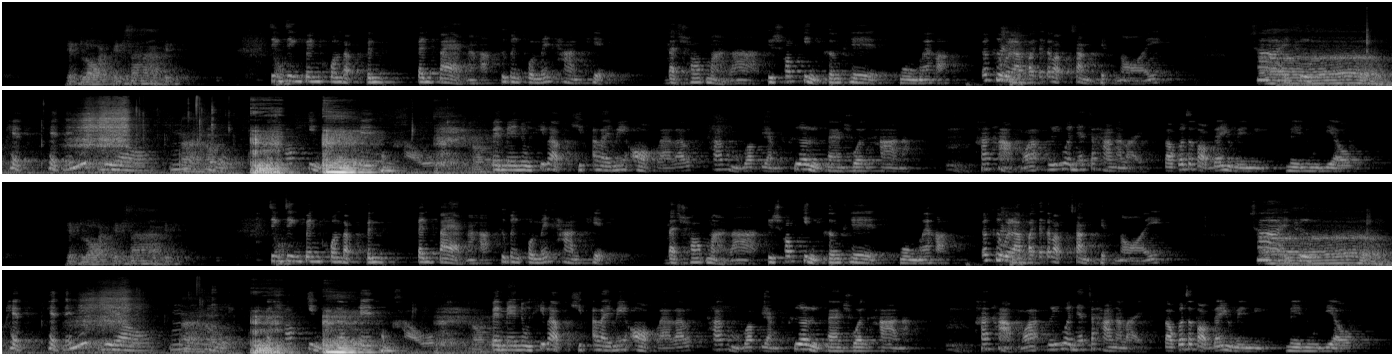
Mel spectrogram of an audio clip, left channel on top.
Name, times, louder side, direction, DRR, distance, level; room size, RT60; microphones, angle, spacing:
voice 1, 0.8-1.6 2.4-2.8 9.9-10.2 12.5-14.0 15.7-16.1 18.6-18.9 20.9-21.1 23.3-23.5, left 1 dB, 5° right, -7 dB, 6.0 m, -36 dB
voice 2, 2.7-3.8 4.2-6.0 6.7-9.5 9.8-11.6 12.5-13.1 13.9-16.1 16.5-18.3 18.8-23.0 23.6-27.4, right 1 dB, 30° right, 5 dB, 1.3 m, -34 dB
sound 1, 12.8-13.1 13.5-13.7 14.4-16.7 17.1-18.9, left 2 dB, 75° left, 1.1 m, -21 dB
24.0 x 18.5 x 2.3 m, 0.81 s
head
